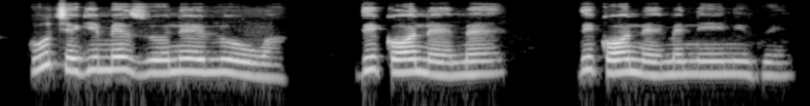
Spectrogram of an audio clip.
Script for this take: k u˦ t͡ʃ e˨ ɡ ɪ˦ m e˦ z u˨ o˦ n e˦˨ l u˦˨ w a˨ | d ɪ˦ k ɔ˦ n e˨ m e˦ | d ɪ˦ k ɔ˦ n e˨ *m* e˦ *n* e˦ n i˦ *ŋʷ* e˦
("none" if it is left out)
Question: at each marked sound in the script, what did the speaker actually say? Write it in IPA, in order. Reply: m, n, ɡʷ

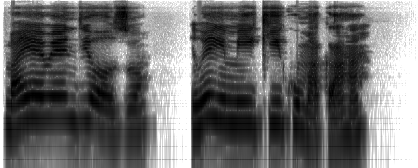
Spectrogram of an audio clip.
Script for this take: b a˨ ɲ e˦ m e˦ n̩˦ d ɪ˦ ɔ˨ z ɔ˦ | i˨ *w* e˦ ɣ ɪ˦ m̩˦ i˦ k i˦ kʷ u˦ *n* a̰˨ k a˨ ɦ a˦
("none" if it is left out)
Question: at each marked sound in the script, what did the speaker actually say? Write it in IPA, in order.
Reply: w, m

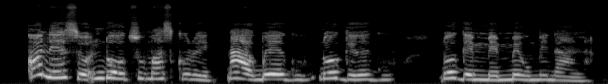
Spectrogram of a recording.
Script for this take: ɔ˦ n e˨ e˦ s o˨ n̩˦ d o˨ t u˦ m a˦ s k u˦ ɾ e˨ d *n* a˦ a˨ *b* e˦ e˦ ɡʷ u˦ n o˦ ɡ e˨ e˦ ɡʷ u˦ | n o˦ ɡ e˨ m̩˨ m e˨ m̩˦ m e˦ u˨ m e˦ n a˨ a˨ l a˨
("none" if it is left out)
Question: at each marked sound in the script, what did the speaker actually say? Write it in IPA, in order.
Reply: n, ɡ͡b

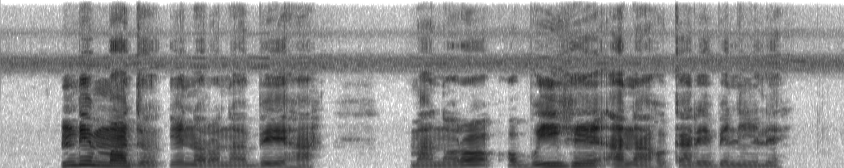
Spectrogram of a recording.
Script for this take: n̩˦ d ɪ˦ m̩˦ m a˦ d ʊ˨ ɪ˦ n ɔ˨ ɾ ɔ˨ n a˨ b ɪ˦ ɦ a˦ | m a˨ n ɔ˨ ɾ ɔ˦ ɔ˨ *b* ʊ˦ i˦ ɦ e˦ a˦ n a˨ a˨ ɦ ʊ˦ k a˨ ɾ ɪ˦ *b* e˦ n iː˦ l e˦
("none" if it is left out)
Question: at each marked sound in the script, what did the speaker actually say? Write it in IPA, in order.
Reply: b, b

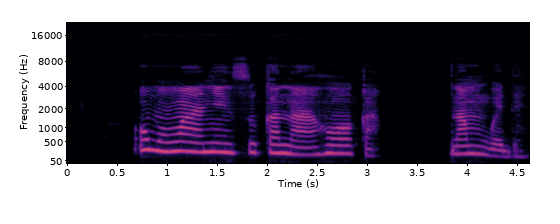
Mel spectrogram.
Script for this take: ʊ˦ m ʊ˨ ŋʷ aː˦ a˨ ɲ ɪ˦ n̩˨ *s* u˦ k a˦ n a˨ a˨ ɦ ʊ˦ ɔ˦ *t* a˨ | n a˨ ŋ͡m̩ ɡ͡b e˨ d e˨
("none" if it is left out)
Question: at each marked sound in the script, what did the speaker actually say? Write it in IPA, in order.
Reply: s, k

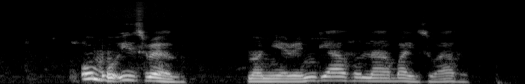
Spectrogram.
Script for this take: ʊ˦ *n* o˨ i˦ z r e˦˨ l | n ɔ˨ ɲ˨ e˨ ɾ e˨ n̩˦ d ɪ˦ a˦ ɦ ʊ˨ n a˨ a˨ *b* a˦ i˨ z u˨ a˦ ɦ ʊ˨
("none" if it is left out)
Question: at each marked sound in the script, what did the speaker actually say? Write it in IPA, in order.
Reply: m, ɡ͡b

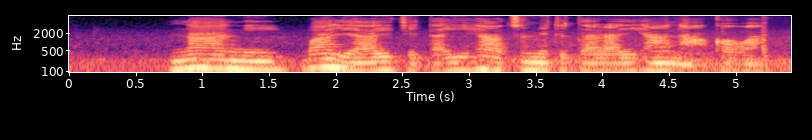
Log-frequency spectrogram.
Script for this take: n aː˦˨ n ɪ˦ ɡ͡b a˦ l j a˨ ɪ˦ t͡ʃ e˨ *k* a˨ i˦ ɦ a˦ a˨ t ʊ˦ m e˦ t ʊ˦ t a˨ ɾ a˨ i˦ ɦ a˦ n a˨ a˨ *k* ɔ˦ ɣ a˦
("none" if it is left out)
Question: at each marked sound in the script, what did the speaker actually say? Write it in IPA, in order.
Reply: t, k

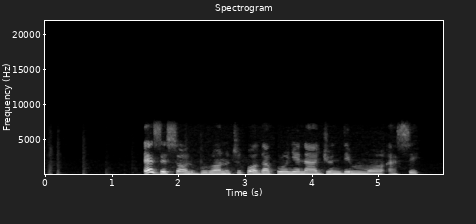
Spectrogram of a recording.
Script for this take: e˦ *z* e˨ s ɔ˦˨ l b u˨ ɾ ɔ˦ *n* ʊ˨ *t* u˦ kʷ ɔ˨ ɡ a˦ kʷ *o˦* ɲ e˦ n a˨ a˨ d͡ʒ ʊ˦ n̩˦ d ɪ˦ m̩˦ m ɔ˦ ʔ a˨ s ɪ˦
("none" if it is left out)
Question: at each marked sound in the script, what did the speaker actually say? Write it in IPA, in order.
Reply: z, n, t, o˦

